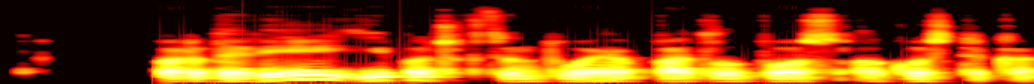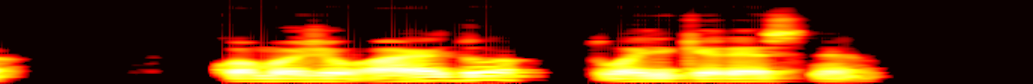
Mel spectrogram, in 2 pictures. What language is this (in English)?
Lithuanian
